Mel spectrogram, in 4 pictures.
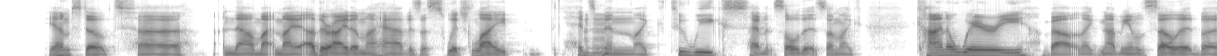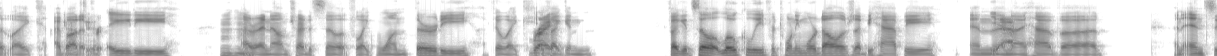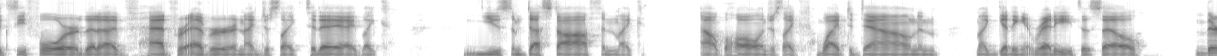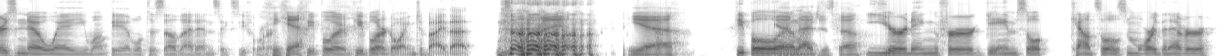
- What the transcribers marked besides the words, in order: chuckle; laugh; "consoles" said as "counsoles"
- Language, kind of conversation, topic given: English, advice, How can I make a good impression at my new job?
